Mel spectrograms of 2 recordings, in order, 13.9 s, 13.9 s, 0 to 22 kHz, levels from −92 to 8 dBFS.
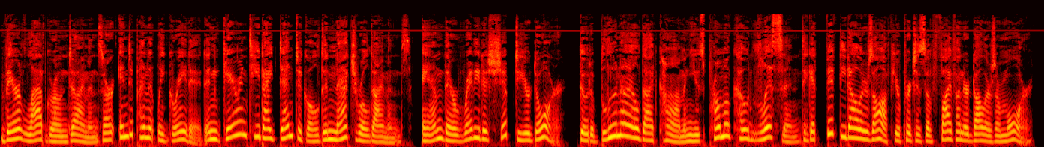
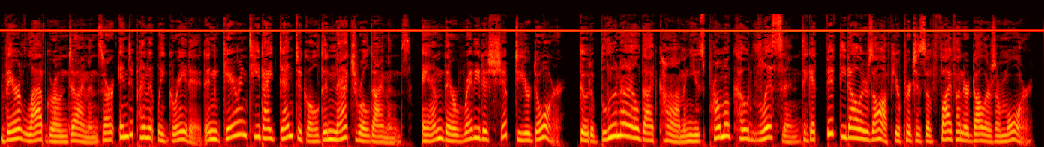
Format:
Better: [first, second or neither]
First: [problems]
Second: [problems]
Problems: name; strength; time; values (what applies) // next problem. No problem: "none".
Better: first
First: high-pitched whine; faint; throughout; 9.5 kHz, 35 dB below the speech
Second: high-pitched whine; loud; throughout; 9.5 kHz, 6 dB below the speech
